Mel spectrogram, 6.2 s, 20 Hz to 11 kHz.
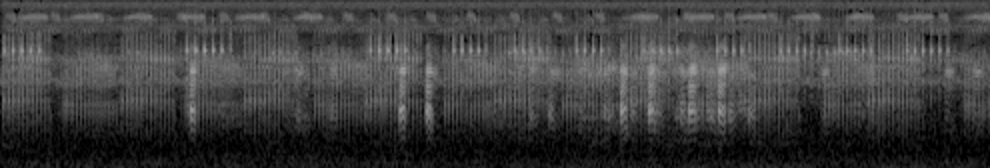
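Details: Rice-field chorus of narrow-mouthed frogs (Microhyla pulchra) at Mae Hia, Chiang Mai, Thailand, 2014. Males call to attract females. Continuous buzzy trilling, with a run of four quick, louder notes near the middle.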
